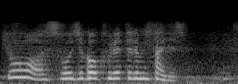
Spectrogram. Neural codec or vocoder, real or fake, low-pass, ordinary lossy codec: codec, 24 kHz, 0.5 kbps, DualCodec; fake; 7.2 kHz; Opus, 16 kbps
